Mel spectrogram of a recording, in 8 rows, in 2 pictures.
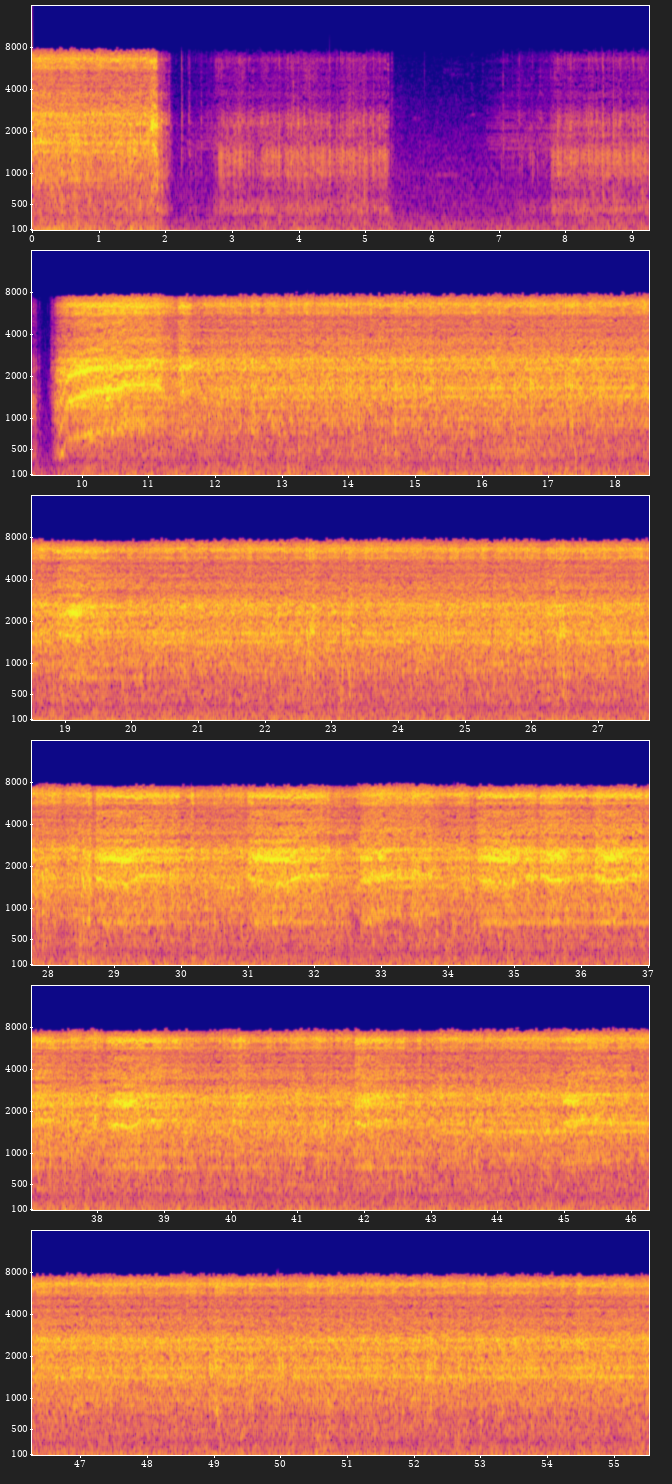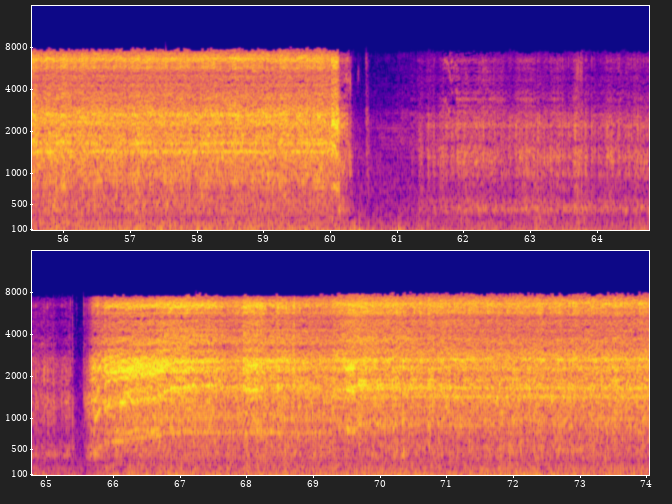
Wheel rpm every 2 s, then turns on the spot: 220, 40, 20, 0, 30, 200, 230, 230, 230, 230, 230, 230, 230, 230, 230, 230, 230, 230, 230, 230, 230, 230, 230, 230, 230, 230, 230, 230, 230, 230, 40, 20, 30, 190, 230, 230, 230.
2-6 60-64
